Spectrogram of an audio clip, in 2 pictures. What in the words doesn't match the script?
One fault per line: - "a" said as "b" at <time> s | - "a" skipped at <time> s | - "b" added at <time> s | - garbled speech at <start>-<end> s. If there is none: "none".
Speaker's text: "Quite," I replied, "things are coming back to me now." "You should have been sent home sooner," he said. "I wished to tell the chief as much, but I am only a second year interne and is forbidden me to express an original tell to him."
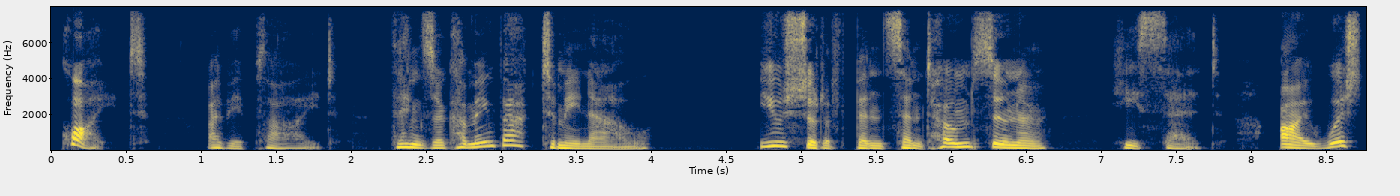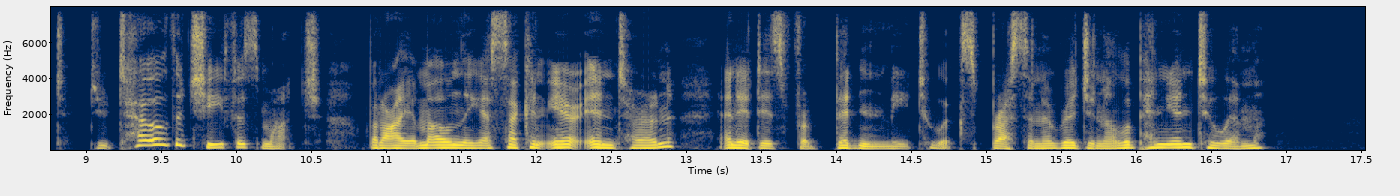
- "it" added at 13.3 s
- "tell" said as "opinion" at 15.9 s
